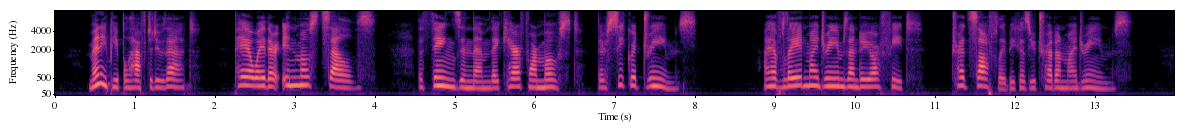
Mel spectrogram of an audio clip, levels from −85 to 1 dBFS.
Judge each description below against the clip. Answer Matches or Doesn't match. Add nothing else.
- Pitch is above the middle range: Matches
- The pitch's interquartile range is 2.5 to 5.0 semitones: Matches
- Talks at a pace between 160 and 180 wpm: Matches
